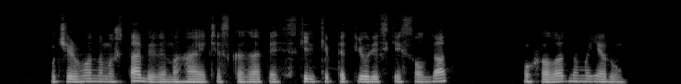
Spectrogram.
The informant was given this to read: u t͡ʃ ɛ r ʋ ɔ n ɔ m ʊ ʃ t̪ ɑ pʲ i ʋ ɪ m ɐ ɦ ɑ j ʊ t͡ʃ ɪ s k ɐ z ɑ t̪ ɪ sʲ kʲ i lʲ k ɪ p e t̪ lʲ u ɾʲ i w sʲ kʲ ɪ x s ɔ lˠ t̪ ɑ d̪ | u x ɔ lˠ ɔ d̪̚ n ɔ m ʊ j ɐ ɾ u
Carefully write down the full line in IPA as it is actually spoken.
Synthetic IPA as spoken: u t͡ʃ e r ʋ ɔ n ɔ m ʊ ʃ t̪ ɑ bʲ i ʋ ɪ m ɐ ɦ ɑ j ʊ t͡ʃ ɪ s k ɐ z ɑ t̪ ɪ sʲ kʲ i lʲ k ɪ p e t̪ lʲ u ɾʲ i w sʲ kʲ ɪ x s ɔ lˠ d̪ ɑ t̪ | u x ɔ lˠ ɔ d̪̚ n ɔ m ʊ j ɐ ɾ u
